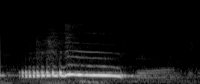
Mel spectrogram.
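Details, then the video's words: Barbary dove coo used as a lure to make doves call: a quick rolling stutter swelling into a smooth sustained note that slowly falls, then a soft fading tail. "SUARA PUTER PELUNG PANJANG JOSS . PANCINGAN SUARA PUTER GACOR DORRR JERNIH"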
